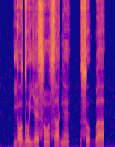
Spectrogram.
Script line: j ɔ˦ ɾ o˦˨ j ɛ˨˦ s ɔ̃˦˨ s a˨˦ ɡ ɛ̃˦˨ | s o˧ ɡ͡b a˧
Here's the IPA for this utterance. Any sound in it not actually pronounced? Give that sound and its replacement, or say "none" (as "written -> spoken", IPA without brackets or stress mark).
ɾ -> d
